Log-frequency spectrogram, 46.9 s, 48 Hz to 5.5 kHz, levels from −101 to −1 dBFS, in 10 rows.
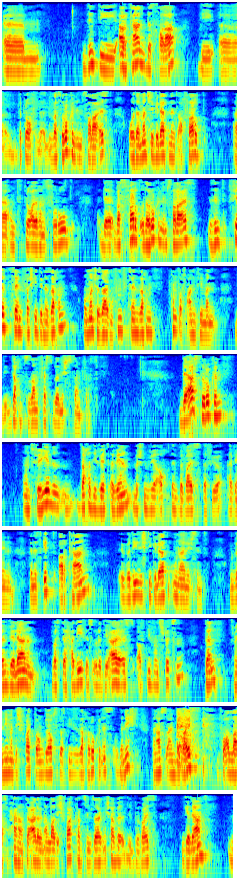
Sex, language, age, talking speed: male, German, 30-49, 180 wpm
